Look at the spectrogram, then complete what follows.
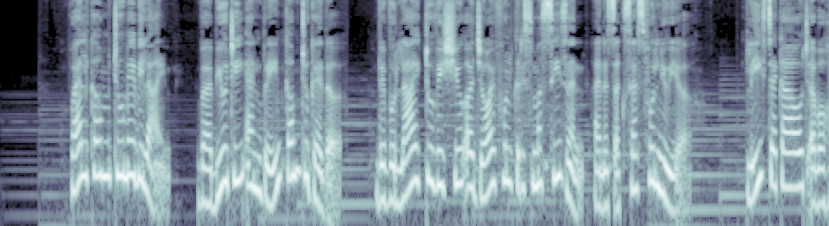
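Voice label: Gujarati Female English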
